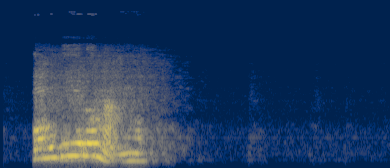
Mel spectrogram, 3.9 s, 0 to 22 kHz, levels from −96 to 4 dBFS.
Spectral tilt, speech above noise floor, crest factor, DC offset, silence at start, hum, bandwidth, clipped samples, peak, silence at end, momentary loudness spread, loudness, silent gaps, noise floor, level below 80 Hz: -8 dB/octave; 62 dB; 16 dB; under 0.1%; 0.35 s; none; 7 kHz; under 0.1%; -2 dBFS; 2.45 s; 12 LU; -15 LUFS; none; -76 dBFS; -74 dBFS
